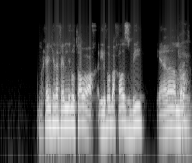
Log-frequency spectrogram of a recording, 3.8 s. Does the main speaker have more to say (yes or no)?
yes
